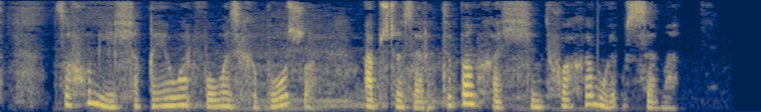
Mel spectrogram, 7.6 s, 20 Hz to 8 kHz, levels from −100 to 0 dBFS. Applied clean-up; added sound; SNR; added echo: none; none; none; none.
